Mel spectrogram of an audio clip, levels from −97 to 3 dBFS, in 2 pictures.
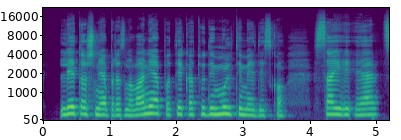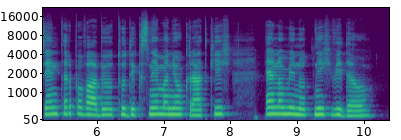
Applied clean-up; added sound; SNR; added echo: neural mask model DeepFilterNet 3.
